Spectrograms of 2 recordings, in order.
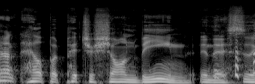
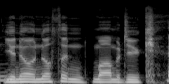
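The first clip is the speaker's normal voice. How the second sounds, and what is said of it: Sean Bean impression, Sheffield accent. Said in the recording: “Sean Bean ... Nailed the accent. ... Was that a Sheffield accent? ... That was really on point for the time.”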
